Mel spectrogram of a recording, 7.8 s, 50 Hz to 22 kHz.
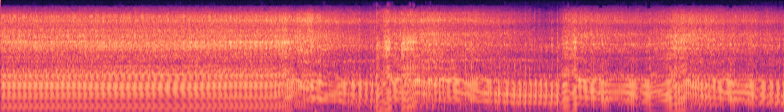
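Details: Ported 2375 chainsaw on methanol after carb mods and ignition timing changes, cutting dense wood: screams high, then bogs and chugs each time the bar buries. Owner judges it slightly lean but not dangerously lean.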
